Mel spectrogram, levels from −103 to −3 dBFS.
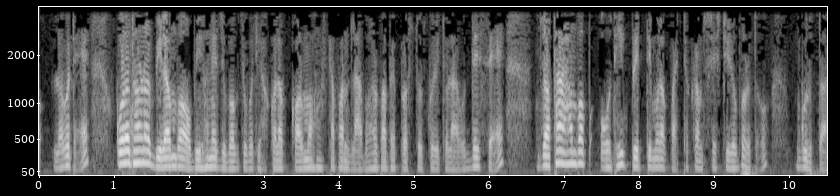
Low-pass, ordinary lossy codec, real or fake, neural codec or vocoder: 3.6 kHz; none; real; none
